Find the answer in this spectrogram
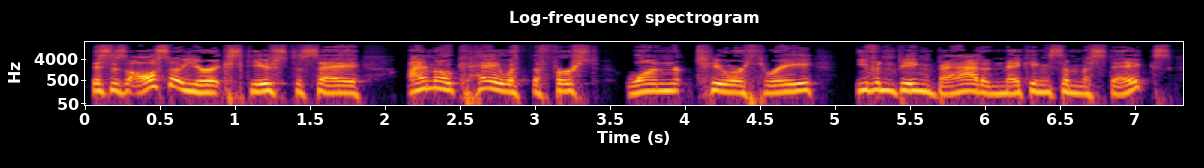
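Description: A man's voice: fairly high pitch, normal speed, no echo. Man from Arizona giving casual advice. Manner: relaxed, conversational, acts out imagined viewers' thoughts. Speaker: guest.

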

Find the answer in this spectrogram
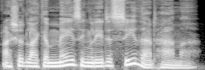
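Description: A man voicing a calm, sympathetic lady who questions politely and gently in a story. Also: mid-range voice, quick pace, dry recording, clean studio sound, voice pushed up, natural voice. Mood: probing.

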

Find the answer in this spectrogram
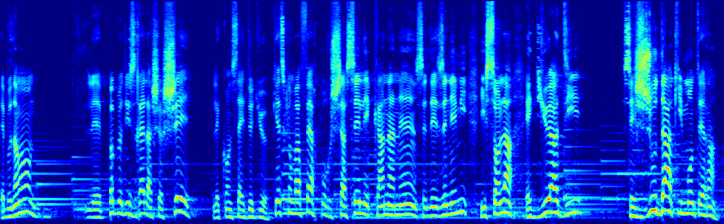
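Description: A man from Italy, preaching a livestreamed sermon that repeats its phrases and builds from quiet talk to loud exhortation. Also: mid-range voice. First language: Italian.

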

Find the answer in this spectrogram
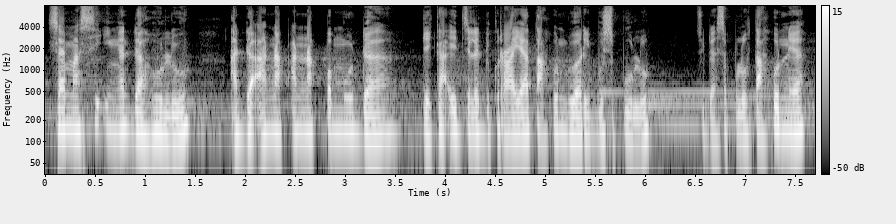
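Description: A man's voice: mid-range voice, flat delivery, moderate pace, faint music behind. A man with a Banyumas Javanese accent, preaching and reading scripture aloud with emphatic, rising delivery in a church. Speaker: pastor. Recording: long church hall reverb.

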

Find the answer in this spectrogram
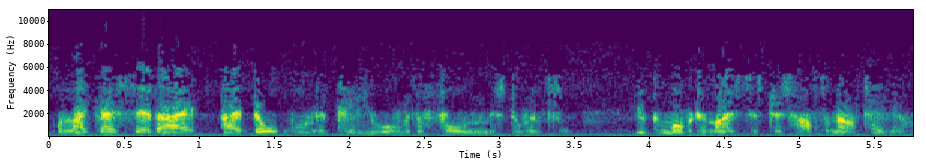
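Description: An actress playing a secretive, insistent housekeeper, heard as a telephone voice in an old radio thriller. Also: female voice, lowish voice, expressive, fast, muffled recording, crowd noise.

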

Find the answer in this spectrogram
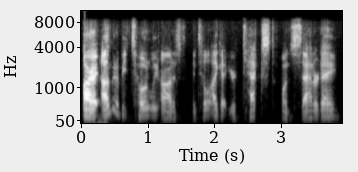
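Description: A man co-hosting a casual podcast, hoarse and raspy as his voice comes back, talking in hesitant stops and restarts. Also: on the high side, fairly even intonation, brisk, fairly bright tone, dry recording. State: hoarse, recovering from losing his voice. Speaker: podcast co-host. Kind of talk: casual chat.

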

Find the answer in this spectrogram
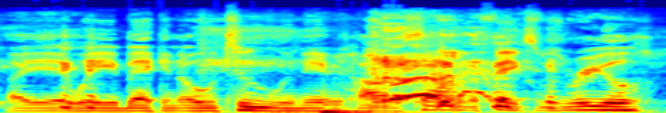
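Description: A man's voice: fairly low pitch, fairly quick, heavy background noise. A young man co-hosting a podcast, bantering casually and laughing often. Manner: laughing, joking, lively banter. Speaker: podcast co-host. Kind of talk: casual chat.

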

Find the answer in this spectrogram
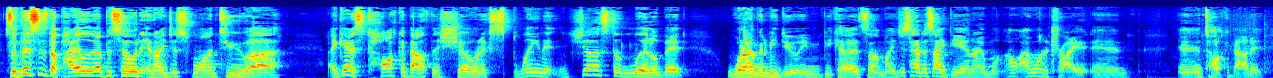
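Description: A man's voice: a little high, expressive, fairly quick, darkish tone. Young guy doing a chill solo podcast from home, kinda stuffy from a cold, rambles and restarts a lot. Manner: rambling, with frequent restarts and filler words. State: getting over a head cold. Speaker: podcast host. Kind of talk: casual solo podcast talk.

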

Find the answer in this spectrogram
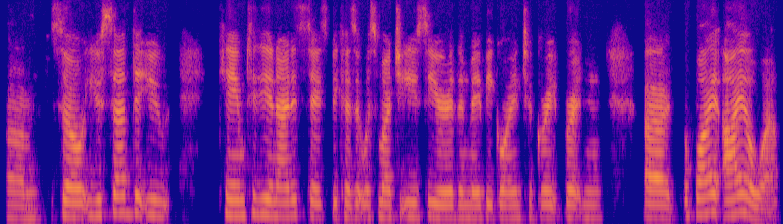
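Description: A woman hosting a podcast, gently asking questions and recapping her guest's answers. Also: fairly low pitch, fairly even intonation, moderate pace, no echo, lo-fi sound. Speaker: podcast host. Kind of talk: interview questions.

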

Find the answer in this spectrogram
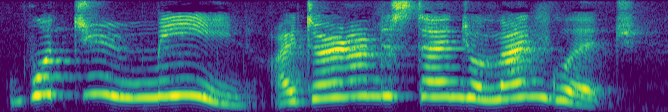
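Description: Woman as an imperious little girl, very high voice. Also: very animated, a little slow, darkish tone. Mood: indignant. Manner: demanding, disdainful. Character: imperious, spoiled little girl, haughty and indignant.

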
